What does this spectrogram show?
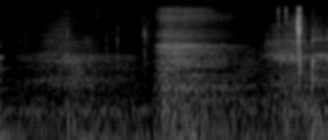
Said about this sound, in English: He just he leaned forward, hunched a little bit, and now he's breathing heavily.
